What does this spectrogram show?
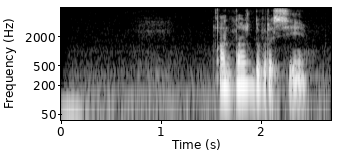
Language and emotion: Russian, neutral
